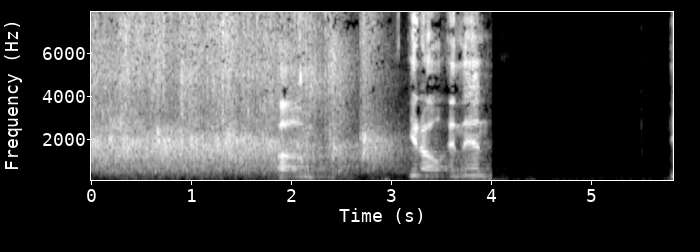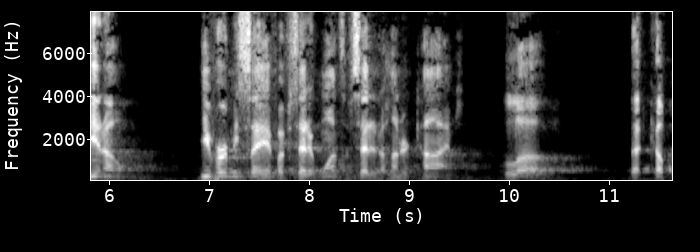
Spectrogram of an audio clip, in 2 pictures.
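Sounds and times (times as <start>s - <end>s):
audience applause: 0.0s - 3.1s
speech: 1.9s - 2.5s, 3.2s - 4.0s, 5.8s - 6.2s, 6.9s - 10.5s, 11.2s - 11.6s.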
